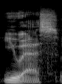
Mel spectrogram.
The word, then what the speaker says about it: Cretaceous: Crustaceous? – I think it's this one right here. – Oh. Cretaceous, right? – Yeah.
